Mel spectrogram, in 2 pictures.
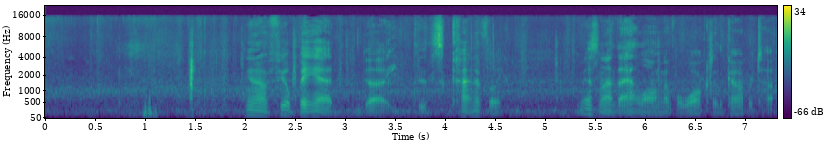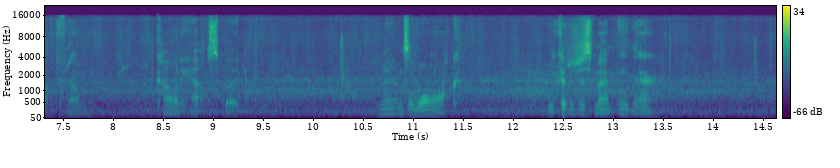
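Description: A man talks close to a phone microphone in a loose, chatty way.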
